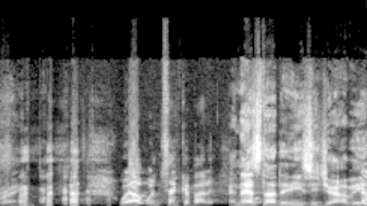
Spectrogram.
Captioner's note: laughing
